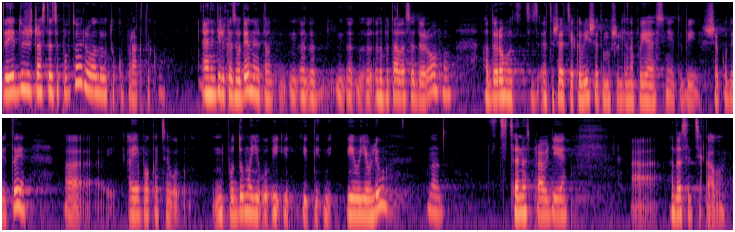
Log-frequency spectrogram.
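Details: Adult woman who stutters, stuttering worse when nervous, with blocks and filler sounds; stuttering.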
